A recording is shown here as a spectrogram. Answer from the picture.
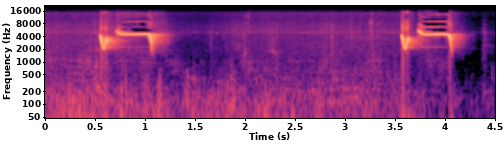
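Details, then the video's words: Two shrill phrases of red-headed flowerpecker song, about three seconds apart, each made of a sharp note, a held whistle and a downward slur, over a soft, broad background rustle. "Tiếng chim Sâu Đầu Đỏ hót chuẩn"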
